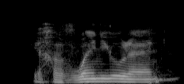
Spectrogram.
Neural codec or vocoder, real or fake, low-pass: none; real; 7.2 kHz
